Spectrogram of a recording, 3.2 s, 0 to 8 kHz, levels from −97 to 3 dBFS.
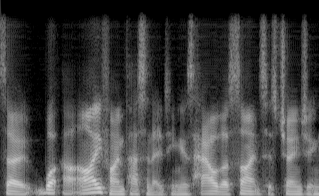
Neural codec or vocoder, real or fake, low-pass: codec, 16 kHz, about 1 kbps, DyCAST, with the encoder's durations; fake; 7.2 kHz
